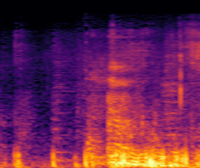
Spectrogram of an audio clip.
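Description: Handling noise from a handheld microphone as it is passed from hand to hand: a few soft knocks, then about a second of low rubbing and bumping as it is grabbed.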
